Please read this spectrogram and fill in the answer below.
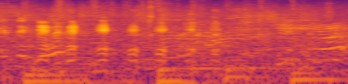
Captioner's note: man laughing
